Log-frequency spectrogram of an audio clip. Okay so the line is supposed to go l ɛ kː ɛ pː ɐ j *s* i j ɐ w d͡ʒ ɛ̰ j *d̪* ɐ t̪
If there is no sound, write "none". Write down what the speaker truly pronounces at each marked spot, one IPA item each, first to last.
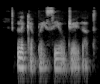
s, d̪

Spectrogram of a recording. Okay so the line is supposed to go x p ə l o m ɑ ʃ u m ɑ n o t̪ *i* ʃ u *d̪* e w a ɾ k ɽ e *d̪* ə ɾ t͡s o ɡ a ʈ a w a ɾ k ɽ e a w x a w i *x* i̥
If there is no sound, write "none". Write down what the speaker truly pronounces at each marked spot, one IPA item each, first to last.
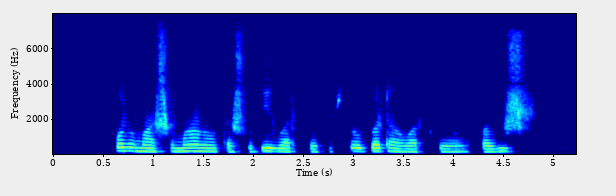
a, d̪, t̪, ʃ

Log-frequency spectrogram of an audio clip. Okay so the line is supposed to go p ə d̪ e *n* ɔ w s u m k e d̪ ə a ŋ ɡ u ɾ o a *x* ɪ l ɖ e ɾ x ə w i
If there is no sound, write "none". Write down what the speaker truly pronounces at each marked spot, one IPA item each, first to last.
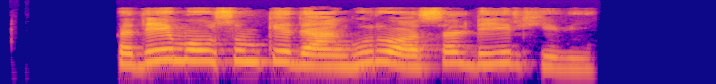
m, s

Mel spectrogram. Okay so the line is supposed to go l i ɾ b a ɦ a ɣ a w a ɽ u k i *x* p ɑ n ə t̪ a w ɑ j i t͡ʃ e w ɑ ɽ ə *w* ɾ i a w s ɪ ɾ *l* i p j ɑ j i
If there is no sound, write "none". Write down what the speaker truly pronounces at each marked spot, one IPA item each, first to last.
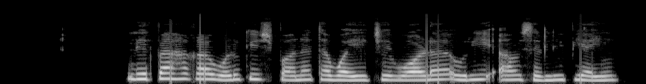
ʃ, w, l

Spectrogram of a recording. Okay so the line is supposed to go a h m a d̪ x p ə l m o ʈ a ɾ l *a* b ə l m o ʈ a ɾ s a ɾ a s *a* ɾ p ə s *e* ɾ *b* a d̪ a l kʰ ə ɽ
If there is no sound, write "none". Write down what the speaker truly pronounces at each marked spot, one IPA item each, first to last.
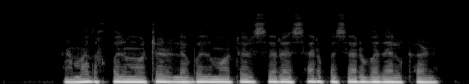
a, a, a, b

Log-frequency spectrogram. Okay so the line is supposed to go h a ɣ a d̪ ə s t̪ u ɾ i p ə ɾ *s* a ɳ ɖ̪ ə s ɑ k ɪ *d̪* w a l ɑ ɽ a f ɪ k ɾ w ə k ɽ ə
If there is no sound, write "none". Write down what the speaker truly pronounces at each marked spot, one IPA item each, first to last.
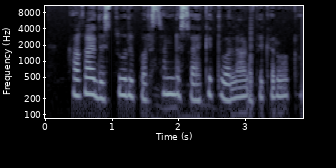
s, t̪

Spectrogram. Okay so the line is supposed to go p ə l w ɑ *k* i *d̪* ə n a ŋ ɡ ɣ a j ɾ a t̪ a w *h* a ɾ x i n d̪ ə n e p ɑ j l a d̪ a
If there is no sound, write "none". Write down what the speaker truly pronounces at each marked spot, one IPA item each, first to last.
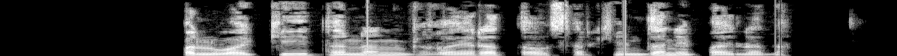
k, d̪, s

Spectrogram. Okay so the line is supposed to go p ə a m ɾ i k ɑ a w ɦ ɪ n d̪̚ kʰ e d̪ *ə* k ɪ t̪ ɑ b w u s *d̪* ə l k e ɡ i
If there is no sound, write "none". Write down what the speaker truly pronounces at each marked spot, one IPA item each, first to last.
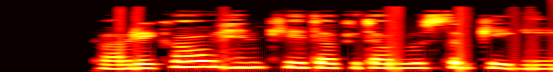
ɑ, t̪

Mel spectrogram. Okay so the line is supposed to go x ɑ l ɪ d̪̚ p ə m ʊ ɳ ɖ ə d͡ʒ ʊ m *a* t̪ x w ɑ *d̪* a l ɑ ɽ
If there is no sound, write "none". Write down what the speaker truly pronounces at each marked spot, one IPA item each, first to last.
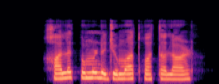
ɑ, t̪

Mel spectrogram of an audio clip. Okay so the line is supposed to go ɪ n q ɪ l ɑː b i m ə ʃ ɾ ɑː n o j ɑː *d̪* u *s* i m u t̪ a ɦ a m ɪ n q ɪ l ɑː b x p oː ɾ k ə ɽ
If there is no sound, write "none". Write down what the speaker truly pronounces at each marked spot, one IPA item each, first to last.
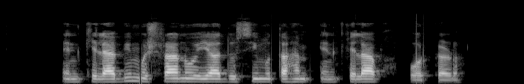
d̪, s

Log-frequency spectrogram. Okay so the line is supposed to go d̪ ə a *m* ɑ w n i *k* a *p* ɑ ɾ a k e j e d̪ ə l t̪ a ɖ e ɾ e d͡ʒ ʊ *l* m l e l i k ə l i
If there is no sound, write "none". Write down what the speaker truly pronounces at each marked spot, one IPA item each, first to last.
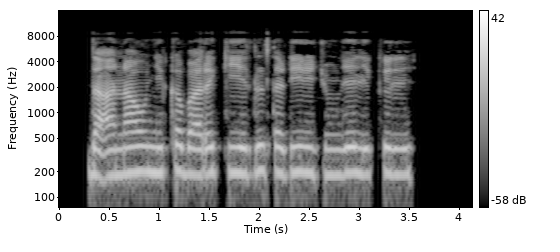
n, k, b, none

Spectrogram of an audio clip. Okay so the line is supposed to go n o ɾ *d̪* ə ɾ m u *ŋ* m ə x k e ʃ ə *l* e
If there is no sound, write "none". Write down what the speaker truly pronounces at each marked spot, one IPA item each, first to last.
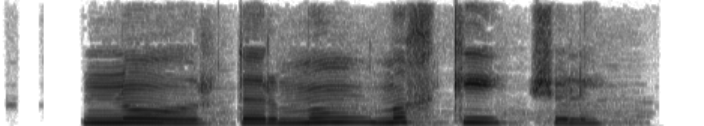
t̪, ŋ, l

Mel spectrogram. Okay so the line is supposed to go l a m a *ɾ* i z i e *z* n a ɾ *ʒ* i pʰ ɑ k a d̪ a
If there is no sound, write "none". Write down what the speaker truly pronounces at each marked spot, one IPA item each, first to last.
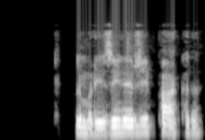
ɾ, none, ʒ

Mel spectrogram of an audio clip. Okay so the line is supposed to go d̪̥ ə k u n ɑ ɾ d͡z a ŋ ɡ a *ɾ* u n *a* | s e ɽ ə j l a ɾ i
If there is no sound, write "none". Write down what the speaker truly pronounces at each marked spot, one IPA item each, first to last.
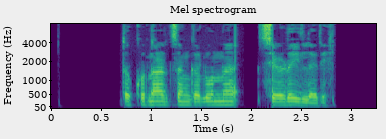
l, a

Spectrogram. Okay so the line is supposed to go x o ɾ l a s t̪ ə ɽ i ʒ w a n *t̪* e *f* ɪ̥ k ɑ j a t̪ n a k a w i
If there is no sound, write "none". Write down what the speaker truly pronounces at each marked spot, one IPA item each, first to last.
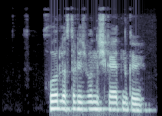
d̪, ʃ

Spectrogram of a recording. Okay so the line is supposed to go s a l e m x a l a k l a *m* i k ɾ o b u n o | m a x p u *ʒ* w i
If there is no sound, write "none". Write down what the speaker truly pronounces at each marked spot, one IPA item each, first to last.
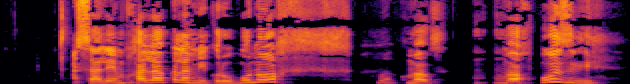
m, z

